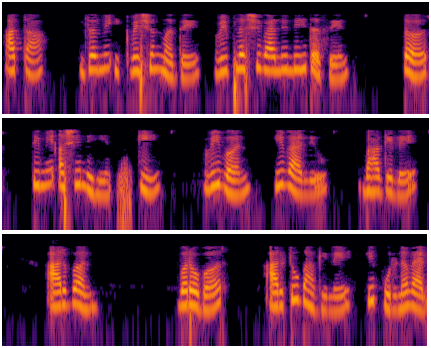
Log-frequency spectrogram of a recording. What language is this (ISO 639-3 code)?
mar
